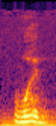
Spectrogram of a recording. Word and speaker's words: would: And you see my tongue doesn't go down. I'm not releasing would. I'm just saying would. And the tongue stays there resting. So that's how we pronounce the word would.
